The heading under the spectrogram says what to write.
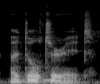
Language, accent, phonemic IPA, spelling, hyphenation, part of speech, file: English, General American, /əˈdʌltəˌɹeɪt/, adulterate, adul‧ter‧ate, verb, En-us-adulterate.ogg
- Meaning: 1. To corrupt, to debase (someone or something) 2. To make less valuable or spoil (something) by adding impurities or other substances 3. To commit adultery with (someone)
